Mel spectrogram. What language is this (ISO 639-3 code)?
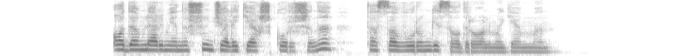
uzb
